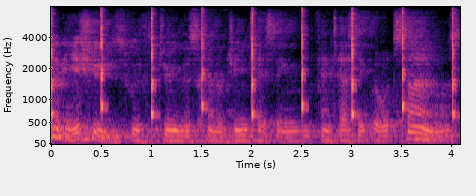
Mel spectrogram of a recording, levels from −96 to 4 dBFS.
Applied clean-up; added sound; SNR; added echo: none; Tick-tock; -2 dB; reverberation time 0.8 s.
